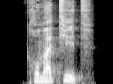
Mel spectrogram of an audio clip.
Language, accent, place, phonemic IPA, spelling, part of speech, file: German, Germany, Berlin, /kʁomaˈtiːt/, Chromatid, noun, De-Chromatid.ogg
- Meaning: chromatid (either of the two strands of a chromosome that separate during mitosis)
